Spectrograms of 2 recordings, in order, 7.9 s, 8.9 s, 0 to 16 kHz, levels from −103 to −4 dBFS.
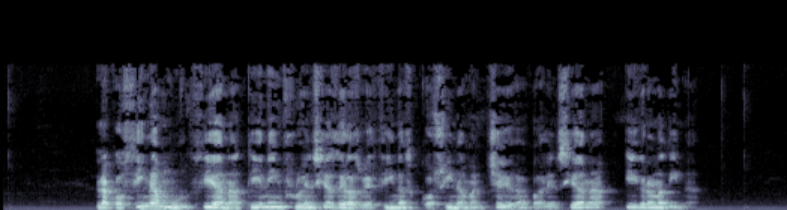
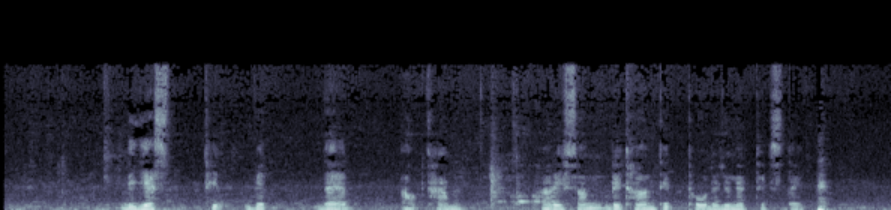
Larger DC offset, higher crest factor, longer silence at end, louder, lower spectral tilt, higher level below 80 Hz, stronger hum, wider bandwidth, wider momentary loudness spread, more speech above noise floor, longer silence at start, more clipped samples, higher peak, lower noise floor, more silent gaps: neither; about the same, 20 dB vs 22 dB; first, 1 s vs 0.25 s; first, -25 LUFS vs -28 LUFS; second, -5 dB/octave vs -7.5 dB/octave; second, -64 dBFS vs -44 dBFS; neither; about the same, 11.5 kHz vs 11.5 kHz; second, 9 LU vs 17 LU; first, 41 dB vs 25 dB; first, 0.95 s vs 0.1 s; neither; about the same, -6 dBFS vs -8 dBFS; first, -65 dBFS vs -51 dBFS; neither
